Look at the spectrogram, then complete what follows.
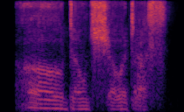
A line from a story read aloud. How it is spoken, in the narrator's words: he said wearily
